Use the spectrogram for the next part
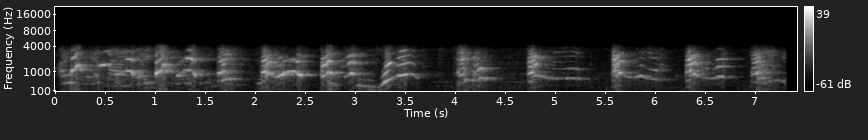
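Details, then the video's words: Excited pet dog asked if he wants to go swimming answers with rapid, choppy whines and yips in about ten short bursts, some sliding upward, with a brief low human voice among them. "Dog says "I wanna"!"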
